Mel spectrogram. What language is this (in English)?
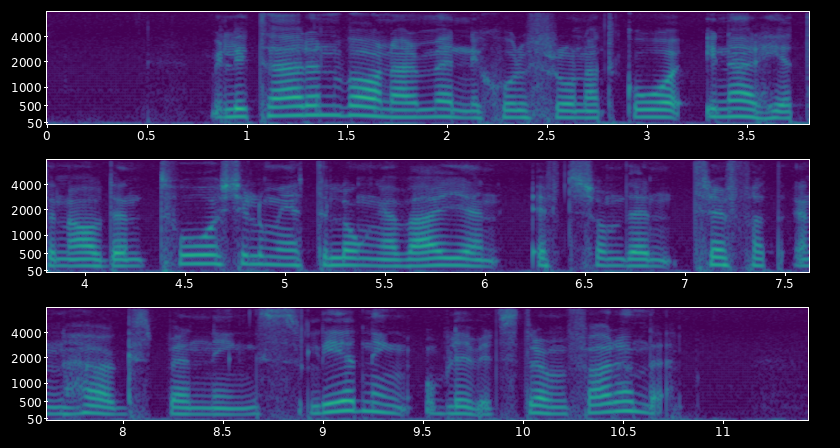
Swedish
